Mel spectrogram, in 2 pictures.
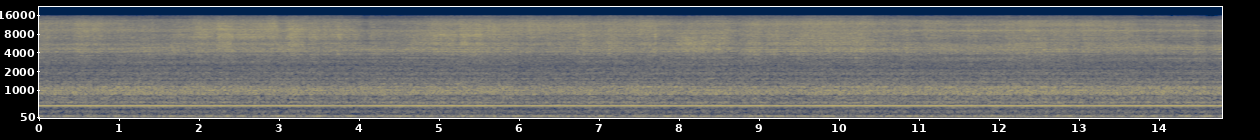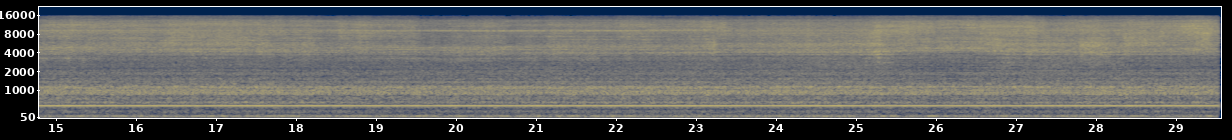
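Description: Laser cutter running while it cuts a wooden sheet: a steady mechanical drone with one strong, constant mid-pitched hum over a low rumble.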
